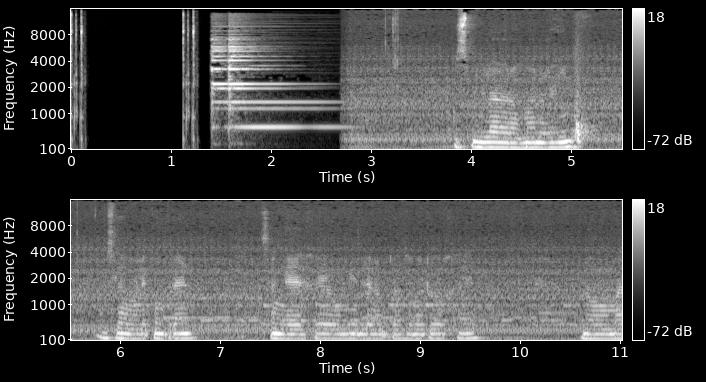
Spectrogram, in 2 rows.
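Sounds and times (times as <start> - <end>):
bright bell-like ding: 1.4 - 2.8
steady low hum: 2.7 - 11.0.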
